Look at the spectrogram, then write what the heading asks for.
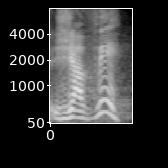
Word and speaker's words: Yahvé: Se escribe Y, H, W, H. O sea, Yahvé.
